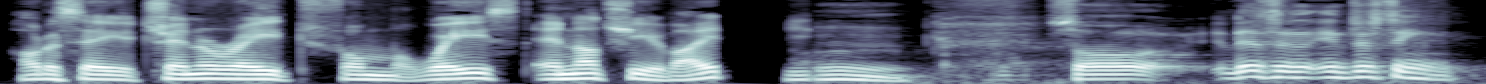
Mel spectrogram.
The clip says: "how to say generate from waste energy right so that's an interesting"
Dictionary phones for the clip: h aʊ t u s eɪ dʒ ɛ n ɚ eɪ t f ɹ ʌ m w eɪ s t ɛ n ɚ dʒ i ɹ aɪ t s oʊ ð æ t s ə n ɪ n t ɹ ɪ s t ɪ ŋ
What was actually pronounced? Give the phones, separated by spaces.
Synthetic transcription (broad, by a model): h aʊ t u s eɪ dʒ ɛ n ɚ eɪ t f ɹ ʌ m w eɪ s t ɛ n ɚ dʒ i ɹ aɪ t s oʊ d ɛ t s ə n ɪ n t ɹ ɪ s t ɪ ŋ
